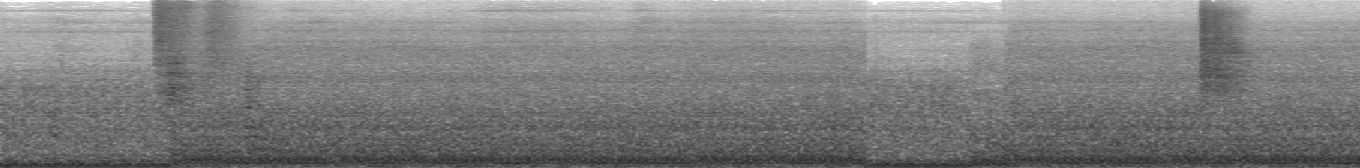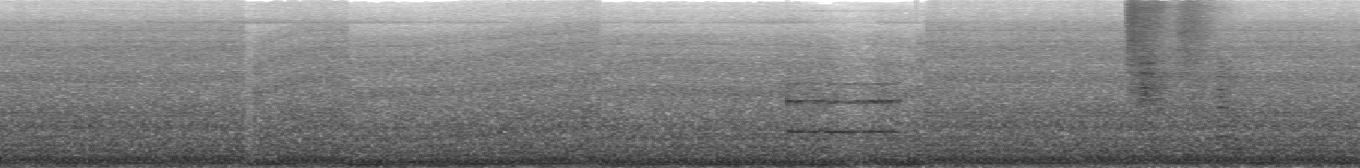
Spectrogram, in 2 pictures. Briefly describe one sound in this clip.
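A truck's air brakes release with a sharp hiss.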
